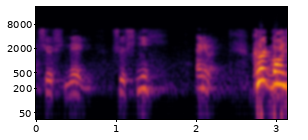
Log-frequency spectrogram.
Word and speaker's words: Schuschnigg: Chancellor named Kurt von Schuschnigg SCH us got to make sure yes CH n I G G this like GG sound at the end of his name in German according to Freud Soler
